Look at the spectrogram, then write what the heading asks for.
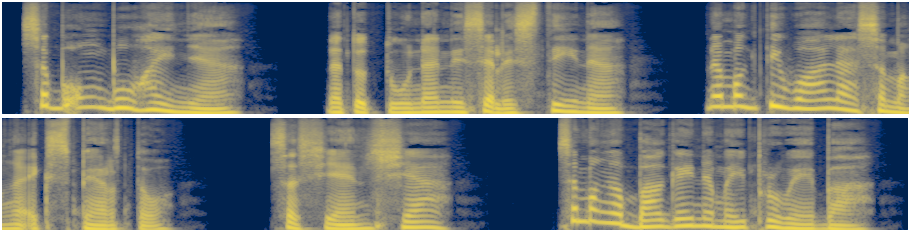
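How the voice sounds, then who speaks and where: A woman narrating a scripted dramatic love story in a theatrical, deliberately phrased way. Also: fairly low pitch, big pitch swings, mellow, dry recording, clean studio sound.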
